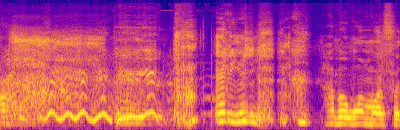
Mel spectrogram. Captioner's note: audience laughs; Eddie cries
